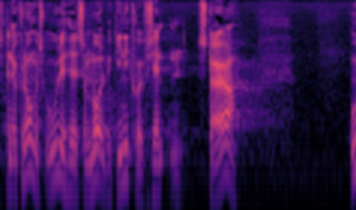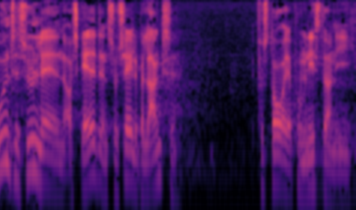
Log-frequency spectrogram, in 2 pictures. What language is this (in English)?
Danish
